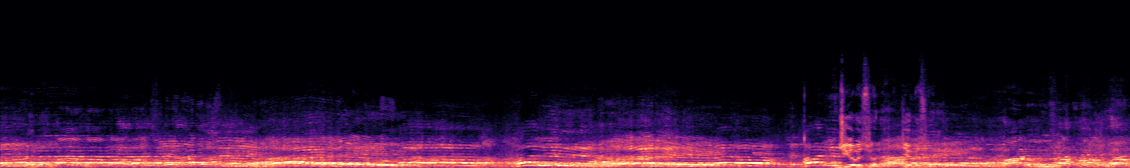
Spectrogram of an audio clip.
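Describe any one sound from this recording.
A middle-aged man speaks loudly and passionately through a microphone, his voice echoing over loudspeakers.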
